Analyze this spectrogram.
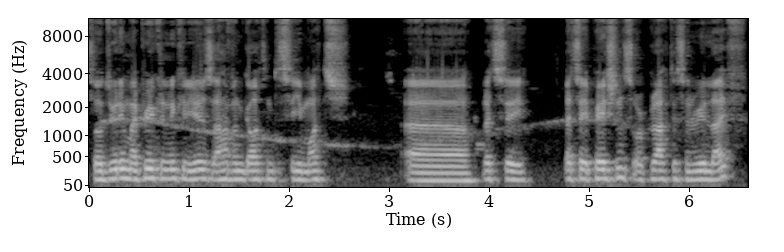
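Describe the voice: At a medium pitch, a man talks at a moderate pace with little pitch movement.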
